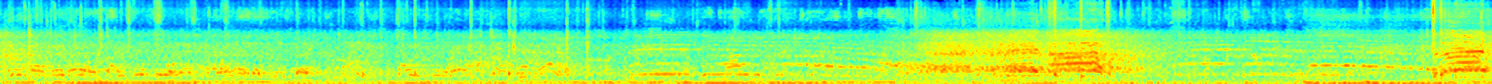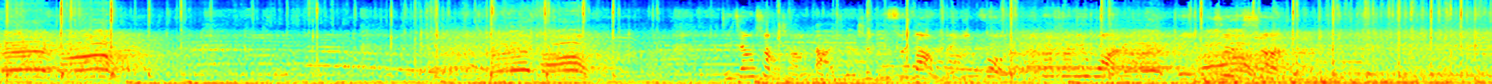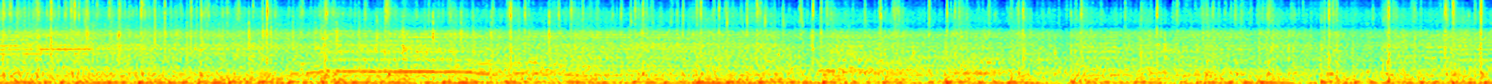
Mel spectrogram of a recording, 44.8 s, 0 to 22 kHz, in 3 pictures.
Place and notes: Baseball field, Cheers and refueling sound baseball game, Binaural recordings, ( Sound and Taiwan - Taiwan SoundMap project / SoundMap20121115-31 )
